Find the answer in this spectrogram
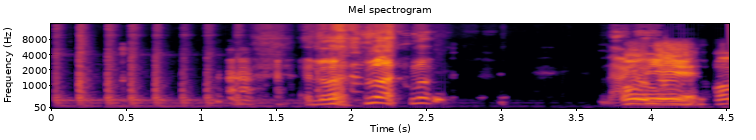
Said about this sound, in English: Knock on the wood, bro. Knock on the wood.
